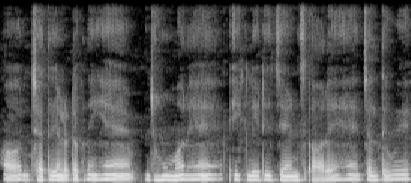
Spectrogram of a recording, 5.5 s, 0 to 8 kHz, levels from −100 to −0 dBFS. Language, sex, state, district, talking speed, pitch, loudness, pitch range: Hindi, female, Odisha, Nuapada, 165 wpm, 180 Hz, -16 LUFS, 170-190 Hz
